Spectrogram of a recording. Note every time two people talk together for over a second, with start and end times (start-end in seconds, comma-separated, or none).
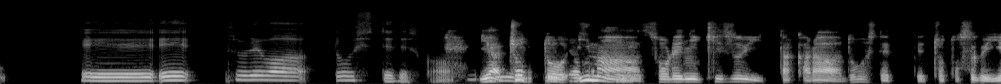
4.8-6.5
